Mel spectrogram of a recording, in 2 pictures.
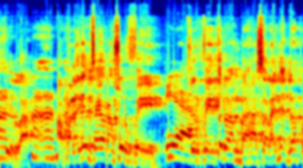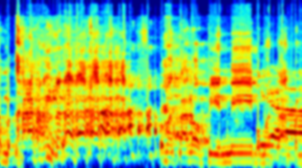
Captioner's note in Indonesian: tertawa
